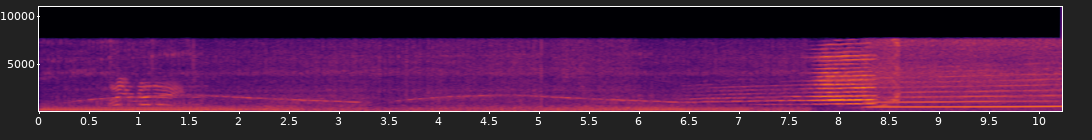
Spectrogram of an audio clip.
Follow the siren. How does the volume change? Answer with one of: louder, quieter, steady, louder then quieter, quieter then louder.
louder.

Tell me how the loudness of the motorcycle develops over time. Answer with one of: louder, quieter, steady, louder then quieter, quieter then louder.
quieter.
